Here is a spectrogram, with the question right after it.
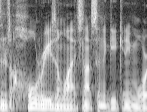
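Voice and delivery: ordinary delivery

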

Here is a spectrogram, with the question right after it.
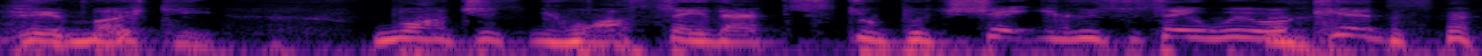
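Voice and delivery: creepy, pushed, straining, effortful voice. Imitating a man addressing Mikey, imitating a strained voice. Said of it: "it sounded just like".

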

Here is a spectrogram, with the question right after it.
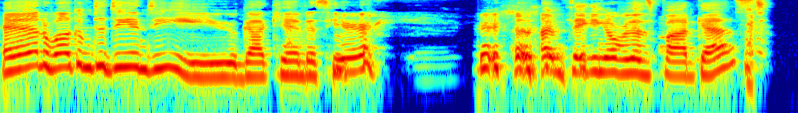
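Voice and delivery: radio announcer delivery. Candace takes over the podcast introduction; announcer voice. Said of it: "Putting on your announcer voice".

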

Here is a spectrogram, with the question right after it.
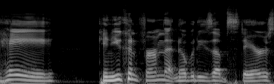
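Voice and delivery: ordinary delivery

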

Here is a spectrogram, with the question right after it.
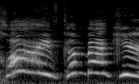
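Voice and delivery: very high, shrill, loud scream. Retelling how she called the hawk back, imitating someone screaming. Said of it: "she's just scre-".

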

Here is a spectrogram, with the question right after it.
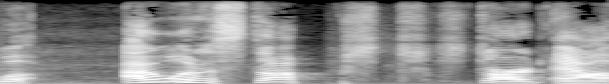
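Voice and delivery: stumbling over words. Answering the first question in a group talk about self-care, stuttering. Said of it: "I'm all stuttery today".

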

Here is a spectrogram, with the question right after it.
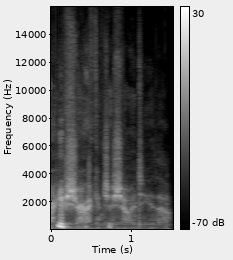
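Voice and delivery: acted whisper. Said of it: "I'm trying to whisper".

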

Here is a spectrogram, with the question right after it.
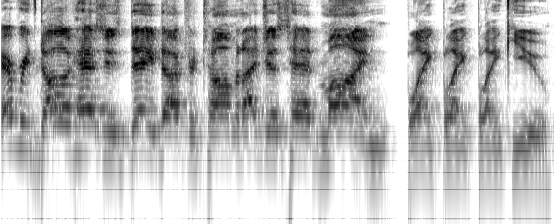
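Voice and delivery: mock very high, jubilant yell of pure delight. Retelling standing up at a game and screaming at a coach: retelling own scream. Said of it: "I stood up and I screamed".

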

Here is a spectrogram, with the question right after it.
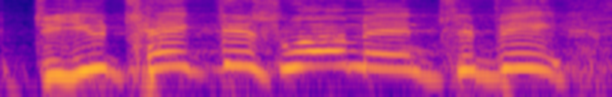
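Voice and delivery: high, slow, carrying, drawn-out acted shout. Retelling officiating a ceremony without a working mic: retelling a shout. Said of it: "I shouted at three hundred people".

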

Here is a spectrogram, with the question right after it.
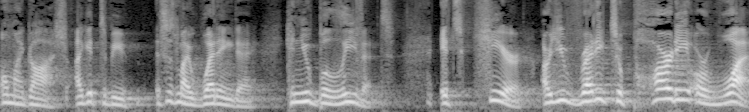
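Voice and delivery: mock giddy, over-the-moon, gushing excitement. Acting out a groom greeting a guest on his wedding day: imitating someone super excited. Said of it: "he's, like, super excited".

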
